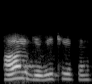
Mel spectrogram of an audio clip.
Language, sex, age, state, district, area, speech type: Urdu, female, 30-45, Uttar Pradesh, Mau, urban, conversation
